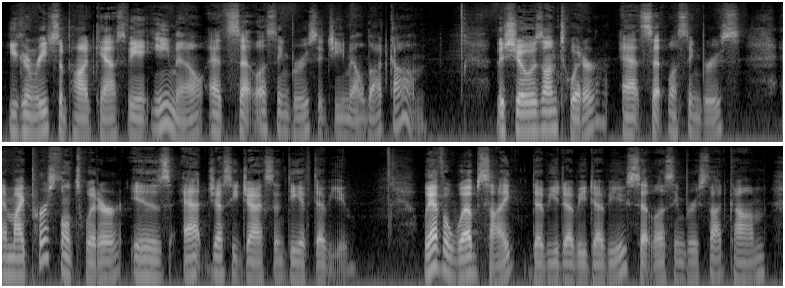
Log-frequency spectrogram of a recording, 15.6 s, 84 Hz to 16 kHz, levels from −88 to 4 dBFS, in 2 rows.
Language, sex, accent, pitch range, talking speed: English, male, American, 105-145 Hz, 115 wpm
